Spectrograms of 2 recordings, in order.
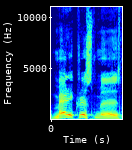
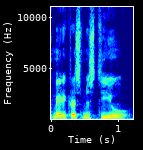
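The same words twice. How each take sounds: First: The greeting, pitched higher, lightly acted; voicing a neighbor's greeting. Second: Lower, softer reply to the greeting; voicing the forbidden reply. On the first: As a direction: call out the greeting a touch higher. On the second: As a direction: answer back lower and quieter. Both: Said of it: "we don't say it back".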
